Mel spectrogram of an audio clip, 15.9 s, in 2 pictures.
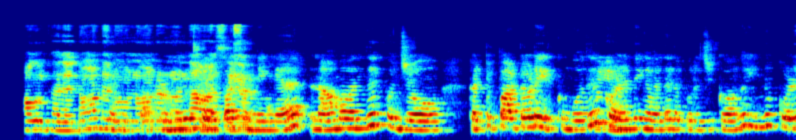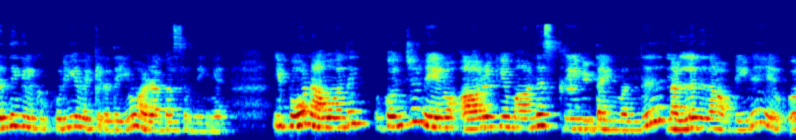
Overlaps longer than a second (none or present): present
